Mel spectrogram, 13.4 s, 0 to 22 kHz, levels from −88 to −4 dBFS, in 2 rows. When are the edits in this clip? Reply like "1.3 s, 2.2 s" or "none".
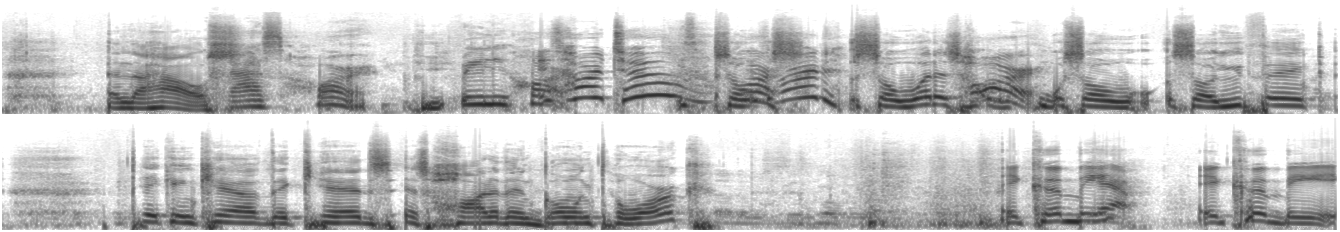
none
